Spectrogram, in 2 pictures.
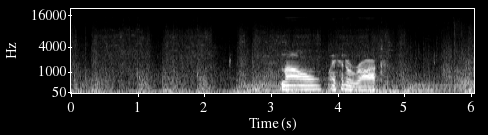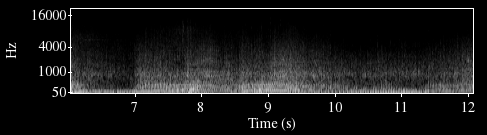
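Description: An off-road vehicle's engine rumbles and revs as it climbs a slope.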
